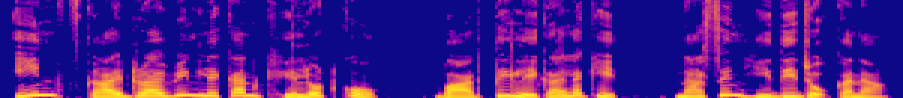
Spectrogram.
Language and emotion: Santali, fearful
